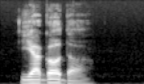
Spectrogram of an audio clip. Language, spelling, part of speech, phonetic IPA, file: Polish, jagoda, noun, [jaˈɡɔda], Pl-jagoda.ogg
